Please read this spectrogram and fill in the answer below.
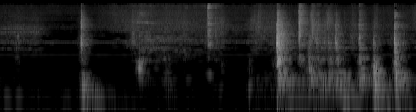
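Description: Handling noise of the Sweeney pneumatic capsule launcher as it is picked up and moved on a wooden bench: a single sharp click about a second in, then a quick cluster of clicks and knocks near the end.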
